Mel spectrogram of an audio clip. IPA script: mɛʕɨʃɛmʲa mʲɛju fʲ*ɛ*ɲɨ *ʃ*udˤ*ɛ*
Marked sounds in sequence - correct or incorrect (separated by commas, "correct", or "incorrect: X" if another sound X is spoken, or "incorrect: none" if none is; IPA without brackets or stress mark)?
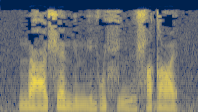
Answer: incorrect: ɘ, correct, correct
